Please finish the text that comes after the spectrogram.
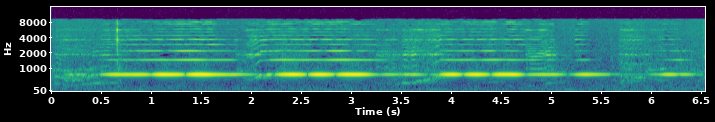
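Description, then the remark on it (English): A clear, sustained ringing note from a glass of water, played by running a finger around its top, holding one steady pitch for several seconds while its loudness swells and dips in gentle waves, with faint background noise underneath. “And then what we asked you to do was to drink half of the water from the glass and play the note again.”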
